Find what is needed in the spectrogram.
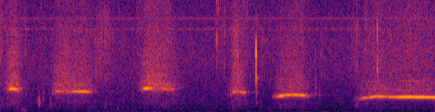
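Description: A person whistling a tune: a string of short notes that step down in pitch, with a longer held note starting near the end.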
